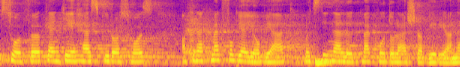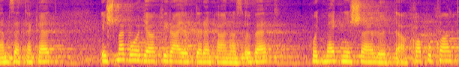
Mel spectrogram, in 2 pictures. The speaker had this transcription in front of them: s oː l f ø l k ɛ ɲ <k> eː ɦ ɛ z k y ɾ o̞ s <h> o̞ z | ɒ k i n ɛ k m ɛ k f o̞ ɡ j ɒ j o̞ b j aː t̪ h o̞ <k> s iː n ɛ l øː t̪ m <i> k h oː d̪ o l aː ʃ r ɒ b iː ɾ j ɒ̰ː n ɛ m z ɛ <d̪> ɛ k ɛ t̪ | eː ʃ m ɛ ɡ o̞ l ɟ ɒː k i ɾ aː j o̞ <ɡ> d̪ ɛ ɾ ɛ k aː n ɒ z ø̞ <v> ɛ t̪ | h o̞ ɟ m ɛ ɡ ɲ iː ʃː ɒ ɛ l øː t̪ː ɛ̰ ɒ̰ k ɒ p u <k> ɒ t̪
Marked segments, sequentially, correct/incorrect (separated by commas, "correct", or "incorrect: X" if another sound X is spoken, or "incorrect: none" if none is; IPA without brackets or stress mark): incorrect: c, correct, incorrect: c, incorrect: ɛ, incorrect: t̪, correct, correct, correct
